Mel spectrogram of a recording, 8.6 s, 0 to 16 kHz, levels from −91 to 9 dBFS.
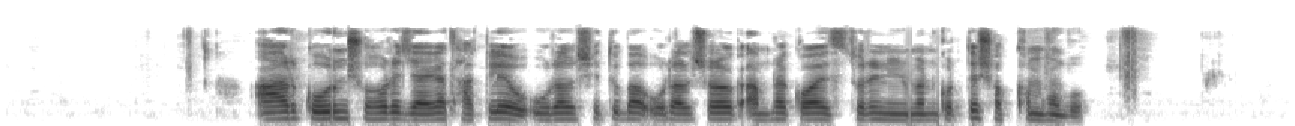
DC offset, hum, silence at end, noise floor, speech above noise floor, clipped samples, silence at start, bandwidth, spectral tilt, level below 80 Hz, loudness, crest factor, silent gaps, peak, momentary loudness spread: under 0.1%; none; 1.05 s; -83 dBFS; 64 dB; under 0.1%; 1.25 s; 7.8 kHz; -2.5 dB/octave; -64 dBFS; -19 LUFS; 20 dB; none; 0 dBFS; 13 LU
